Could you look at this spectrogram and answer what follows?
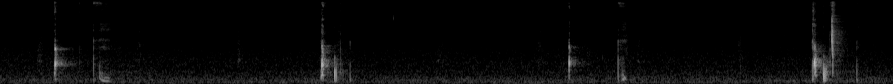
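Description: Brief sharp catches at irregular intervals, about every two to three seconds, in a quiet room; hiccups.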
